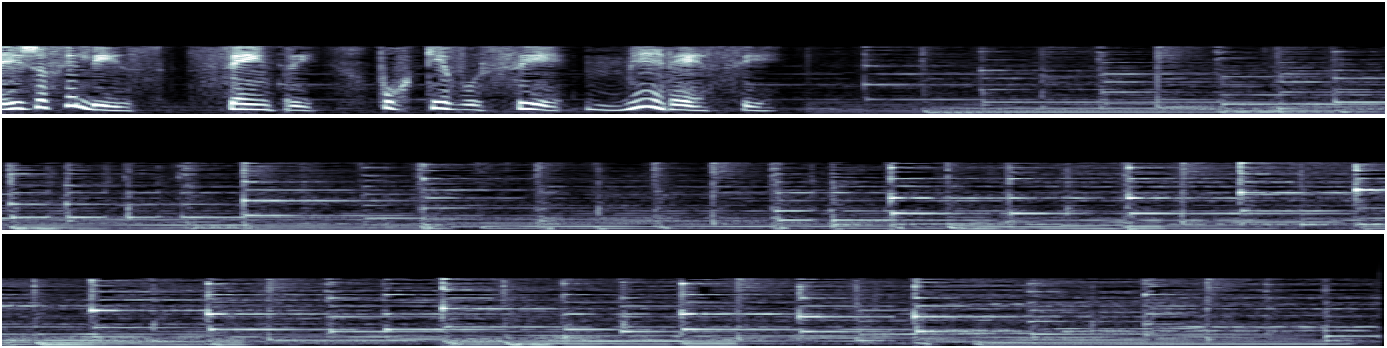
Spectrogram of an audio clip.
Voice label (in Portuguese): Bom Final de Semana Feminino; Telemensagens; Românticas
